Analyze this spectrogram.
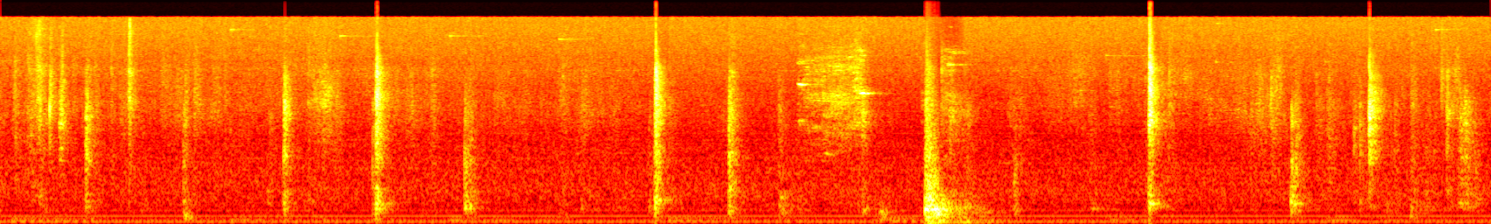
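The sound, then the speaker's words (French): A woman leaving a bedroom closes the door with a solid thud about two-thirds of the way through, surrounded by a steady scatter of sharp clicks and light taps. No one speaks. “Fermer la porte et retourne s'asseoir à côté de Julien.”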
